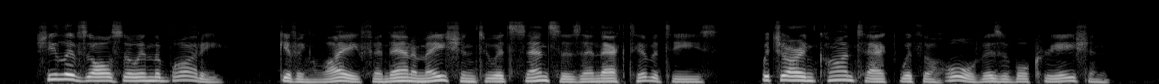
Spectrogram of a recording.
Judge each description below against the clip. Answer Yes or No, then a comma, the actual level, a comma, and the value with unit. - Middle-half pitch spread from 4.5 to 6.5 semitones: Yes, average, 5.2 semitones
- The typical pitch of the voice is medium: Yes, medium, 145 Hz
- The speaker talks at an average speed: No, slow, 125 wpm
